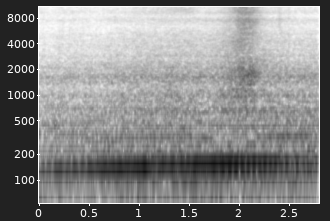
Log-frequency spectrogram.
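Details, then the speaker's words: Left wheel bearing on a quarter-million-mile Ford Escape: a steady low roar under the car, silent at 20 mph, starting about 25 mph and growing louder as speed increases; bad wheel bearing. "that loud roaring noise and it's getting progressively louder as I'm speeding up"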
